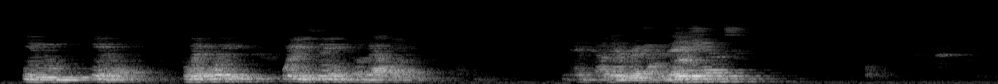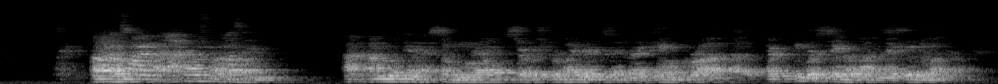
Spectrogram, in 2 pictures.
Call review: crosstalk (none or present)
present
